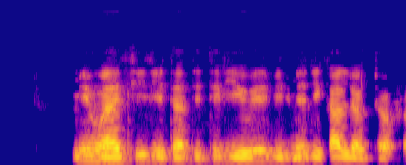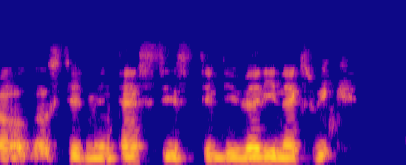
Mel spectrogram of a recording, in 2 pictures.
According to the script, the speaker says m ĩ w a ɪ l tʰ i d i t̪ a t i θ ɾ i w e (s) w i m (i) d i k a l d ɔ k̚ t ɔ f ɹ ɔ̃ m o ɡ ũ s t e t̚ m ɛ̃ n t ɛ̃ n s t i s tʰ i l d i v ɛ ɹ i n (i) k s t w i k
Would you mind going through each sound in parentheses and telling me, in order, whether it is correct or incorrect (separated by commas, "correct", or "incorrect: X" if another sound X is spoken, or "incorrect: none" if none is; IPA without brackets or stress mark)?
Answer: incorrect: none, incorrect: ɛ, incorrect: ɛ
